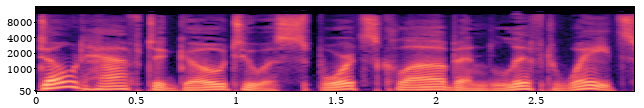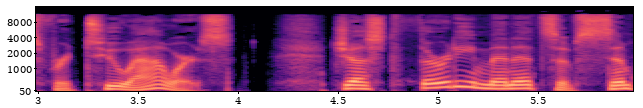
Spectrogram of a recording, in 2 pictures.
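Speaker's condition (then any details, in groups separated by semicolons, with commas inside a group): No condition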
